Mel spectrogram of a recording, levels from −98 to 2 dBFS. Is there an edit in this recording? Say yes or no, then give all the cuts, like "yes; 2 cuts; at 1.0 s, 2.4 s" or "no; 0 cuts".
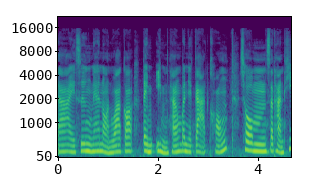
no; 0 cuts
